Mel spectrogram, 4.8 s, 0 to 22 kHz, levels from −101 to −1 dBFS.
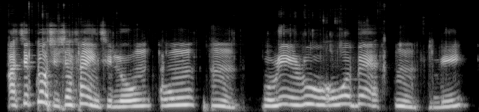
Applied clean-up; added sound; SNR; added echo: neural mask model Resemble Enhance denoiser.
